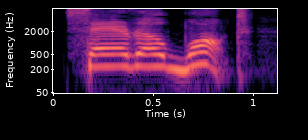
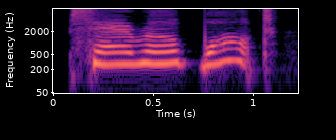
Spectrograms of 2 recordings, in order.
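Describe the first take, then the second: First: High and louder, snapping the question; sharp. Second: High, slow, prying question; impatient curiosity. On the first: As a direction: cut in sharply on "what". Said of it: "asked Fanny sharply". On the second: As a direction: drag it out, itching to know. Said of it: "with impatient curiosity". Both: Acted.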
